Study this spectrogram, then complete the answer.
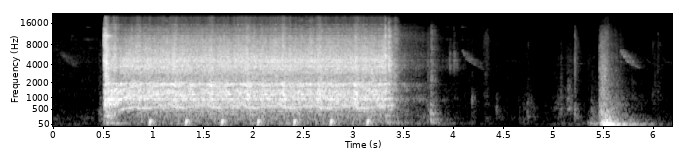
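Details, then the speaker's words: Citroën 2CV spare engine of unknown history, after years of storage, cranked with throttle wide open during compression test: starter churns steadily about three thumps per second; one cylinder read about 60, the other shows essentially no compression. "Oh dear. Well, it's interesting, that doesn't seem to have any compression at all, but that one's chuffing away."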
